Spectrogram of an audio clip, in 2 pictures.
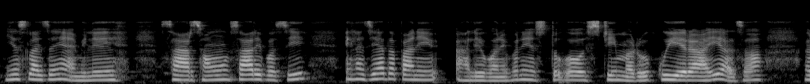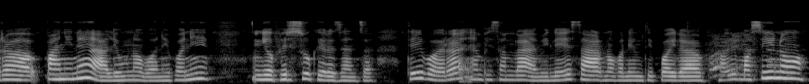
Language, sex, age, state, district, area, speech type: Nepali, female, 30-45, West Bengal, Darjeeling, rural, spontaneous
